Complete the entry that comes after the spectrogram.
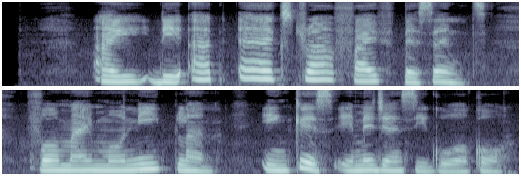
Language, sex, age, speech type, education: Nigerian Pidgin, male, 30-45, spontaneous, tertiary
